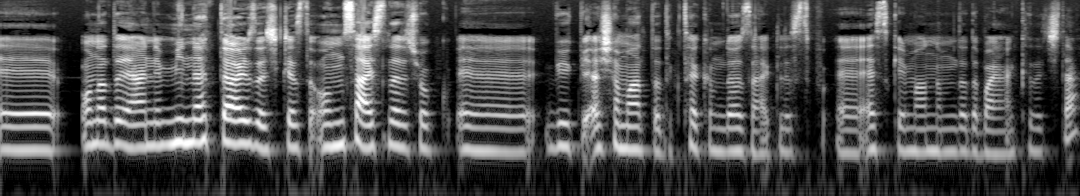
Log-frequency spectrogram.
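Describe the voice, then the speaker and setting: This woman has a fairly low pitch and speaks at a fairly quick pace. Her intonation stays fairly even. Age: 20s. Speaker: fencer. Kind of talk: interview. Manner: confident.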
